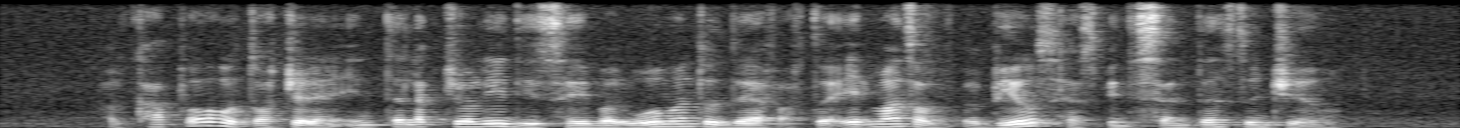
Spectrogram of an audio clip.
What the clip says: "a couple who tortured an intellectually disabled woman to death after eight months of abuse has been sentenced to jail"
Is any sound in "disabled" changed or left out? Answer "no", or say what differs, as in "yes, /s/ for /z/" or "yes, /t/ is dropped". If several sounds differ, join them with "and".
yes, /l/ is dropped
